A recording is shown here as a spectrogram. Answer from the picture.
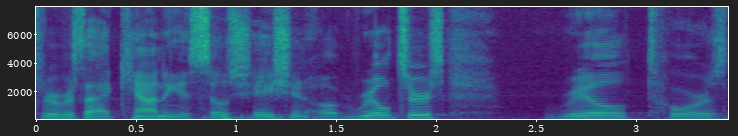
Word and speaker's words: realtors: county association of realtors real tours not real lut tours just so y'all know it's a it's a two syllable word not three we're touchy about that all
